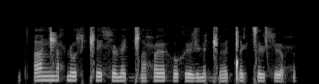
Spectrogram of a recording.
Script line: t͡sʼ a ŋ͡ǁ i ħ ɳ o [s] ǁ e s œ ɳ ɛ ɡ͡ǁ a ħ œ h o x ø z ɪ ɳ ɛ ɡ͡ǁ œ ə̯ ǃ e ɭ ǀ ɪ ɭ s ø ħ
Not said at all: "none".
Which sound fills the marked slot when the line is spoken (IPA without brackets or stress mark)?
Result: s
